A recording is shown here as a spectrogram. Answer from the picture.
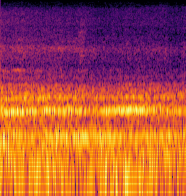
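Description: Regional express train pulling away, its electric locomotive at the rear giving a steady whine over the rumble of the train, slowly fading as it recedes.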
